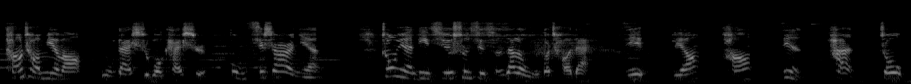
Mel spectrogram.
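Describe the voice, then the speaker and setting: Female narrator, scripted history storytelling, piercingly bright and husky, colloquial delivery, light music behind. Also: high-pitched, lively intonation, moderate pace, poor audio.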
